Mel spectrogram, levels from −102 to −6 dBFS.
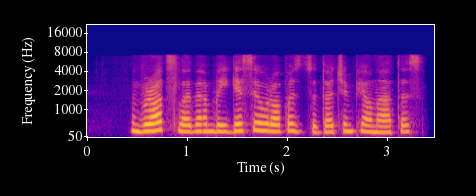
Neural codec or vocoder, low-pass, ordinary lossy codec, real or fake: codec, 16 kHz, 0.3 kbps, FocalCodec; 7.2 kHz; AAC, 32 kbps; fake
